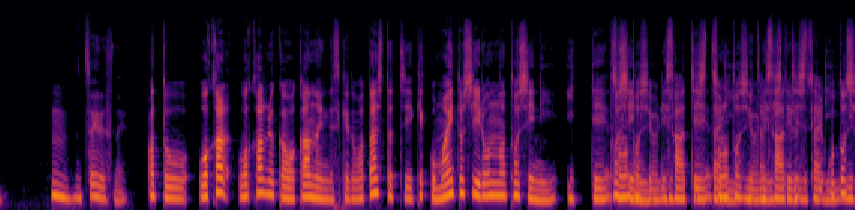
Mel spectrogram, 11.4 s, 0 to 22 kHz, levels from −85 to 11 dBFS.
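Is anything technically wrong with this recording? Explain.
Yes. From 8.14 s to the end there's a doubled audio track: a second full-band copy of the speech runs about one and a half seconds behind, roughly as loud as the original, kicking in abruptly with no room colour. Likely an edit stacking two out-of-step copies.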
